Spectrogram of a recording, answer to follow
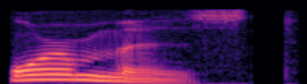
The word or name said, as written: Ormazd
